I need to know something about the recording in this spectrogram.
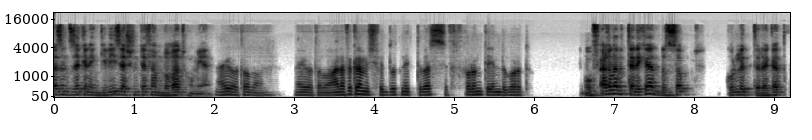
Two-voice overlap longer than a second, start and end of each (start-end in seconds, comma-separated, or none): none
